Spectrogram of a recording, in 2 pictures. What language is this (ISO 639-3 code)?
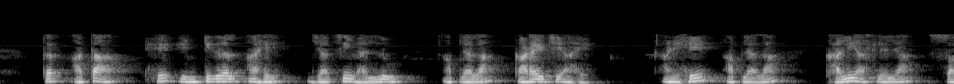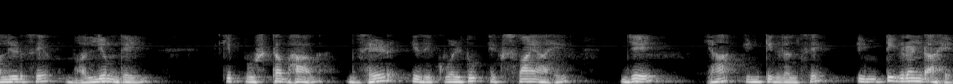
mar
